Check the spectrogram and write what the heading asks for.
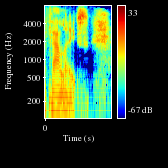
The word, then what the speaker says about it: phthalates: a pesky little endocrine disruptive chemical called a FAL eight and for the nerds out there who are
